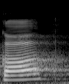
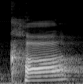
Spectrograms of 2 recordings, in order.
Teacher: ख बोलेंगे हवा तेजी से जा करके इस हथेली पर लग रही है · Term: महाप्राण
